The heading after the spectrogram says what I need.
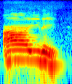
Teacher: Entonces yo pronuncio aire, la A es abierta y la I es cerrada. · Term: vocal abierta más cerrada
